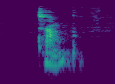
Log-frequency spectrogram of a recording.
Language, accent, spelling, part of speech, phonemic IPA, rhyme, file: English, Southern England, tamp, verb, /tæmp/, -æmp, LL-Q1860 (eng)-tamp.wav
- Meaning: 1. To plug up with clay, earth, dry sand, sod, or other material, as a hole bored in a rock 2. To drive in or pack down by frequent gentle strokes 3. To reduce the intensity of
